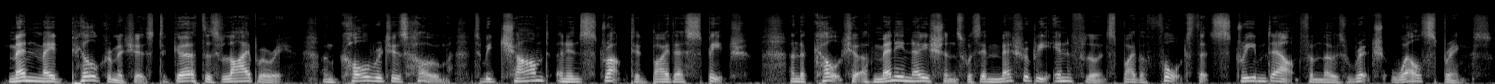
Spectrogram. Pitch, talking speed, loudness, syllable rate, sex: 130 Hz, 150 wpm, -22 LUFS, 4.6 syllables/s, male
